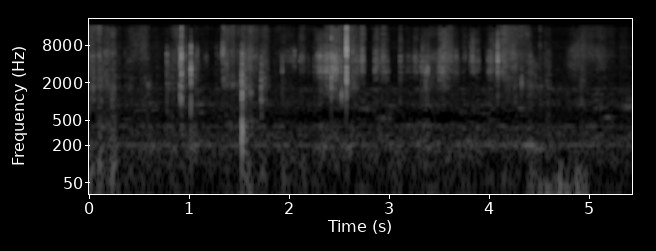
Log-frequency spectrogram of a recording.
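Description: Faint handling of a sheet of sketch paper: soft rustles and a few light clicks, about a second in, again half a second later, and once more near the middle.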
